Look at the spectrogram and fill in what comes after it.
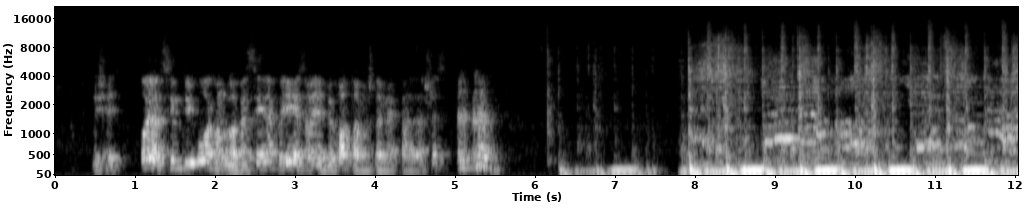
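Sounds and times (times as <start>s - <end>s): bass-heavy house music: 6.3s - 12.0s.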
